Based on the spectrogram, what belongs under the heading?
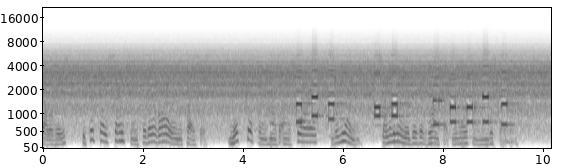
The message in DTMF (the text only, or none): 5D8 *0 344B2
